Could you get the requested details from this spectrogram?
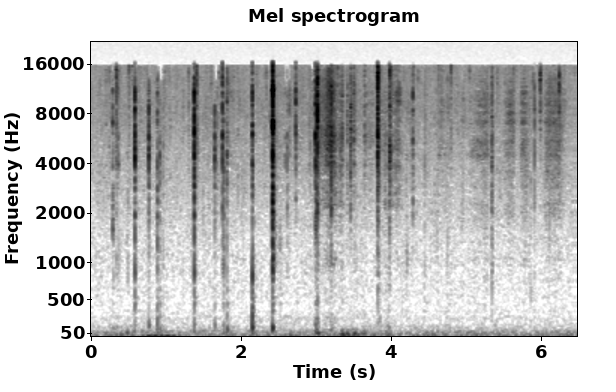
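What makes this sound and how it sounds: Long manicured nails and fingertips tap and scratch along the grip, triggers and top edge of a hand-sized, hollow-shelled white and black plastic Sony PlayStation Portal handheld console. Quick, sharp clicky taps with bright, crisp edges die away almost instantly, mixed with soft scratchy brushing over a low, quiet rumble.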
